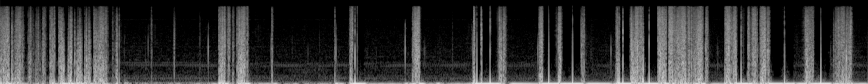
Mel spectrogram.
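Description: Microphone distortion and interference: a steady mains hum under crackling bursts of static. The crackles grow denser and louder from about halfway through.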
